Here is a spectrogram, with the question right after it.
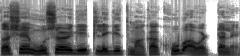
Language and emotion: Goan Konkani, neutral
